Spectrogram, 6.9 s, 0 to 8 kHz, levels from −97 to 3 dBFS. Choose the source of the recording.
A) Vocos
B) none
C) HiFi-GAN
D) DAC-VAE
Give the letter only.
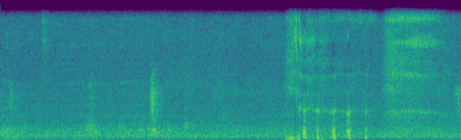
B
